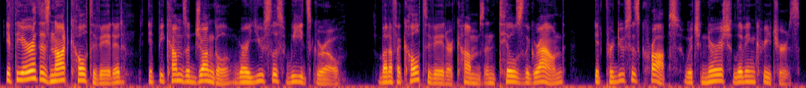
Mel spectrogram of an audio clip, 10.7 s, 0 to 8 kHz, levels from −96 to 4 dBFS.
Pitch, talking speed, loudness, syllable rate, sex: 135 Hz, 165 wpm, -21 LUFS, 5.3 syllables/s, male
